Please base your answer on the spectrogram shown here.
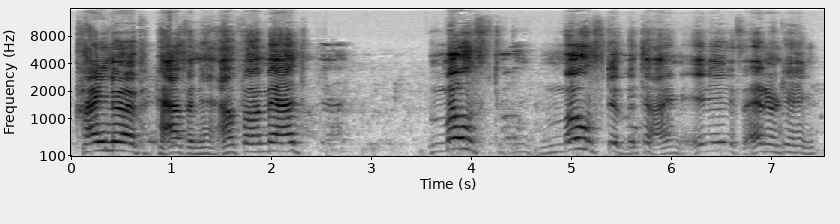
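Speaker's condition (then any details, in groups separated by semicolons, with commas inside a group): Cerebral palsy; legs affected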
